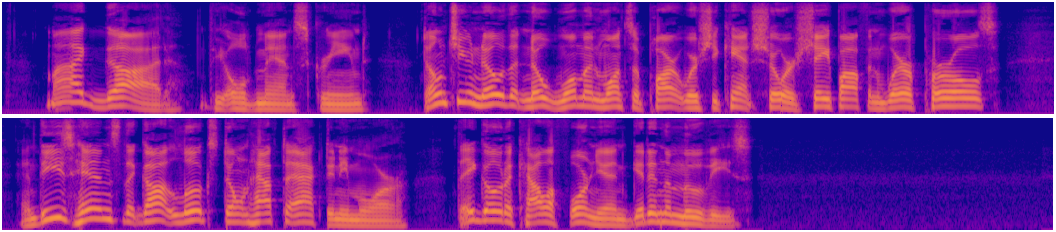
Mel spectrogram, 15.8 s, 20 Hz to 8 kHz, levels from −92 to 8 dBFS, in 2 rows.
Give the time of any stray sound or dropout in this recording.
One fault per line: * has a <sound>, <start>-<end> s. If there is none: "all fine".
all fine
